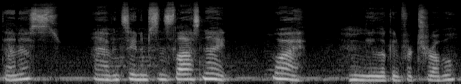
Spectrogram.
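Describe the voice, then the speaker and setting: A woman's voice: mid-range voice, steady tone, moderate pace, music in the background, close to an everyday voice. A woman playing a blunt, sardonic, worry-worn working mother in a video game, folksy and plain-spoken. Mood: wry, blunt. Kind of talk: video game character dialogue.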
